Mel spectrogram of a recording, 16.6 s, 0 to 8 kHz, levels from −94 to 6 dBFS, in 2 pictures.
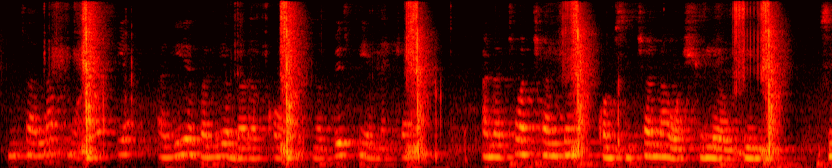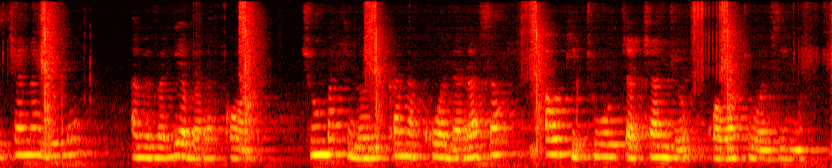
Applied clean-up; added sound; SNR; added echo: none; Domestic sounds, home sounds; 11 dB; reverberation time 0.8 s.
